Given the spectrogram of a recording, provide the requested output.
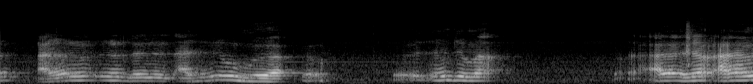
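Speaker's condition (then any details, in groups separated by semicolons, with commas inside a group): Cerebral palsy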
